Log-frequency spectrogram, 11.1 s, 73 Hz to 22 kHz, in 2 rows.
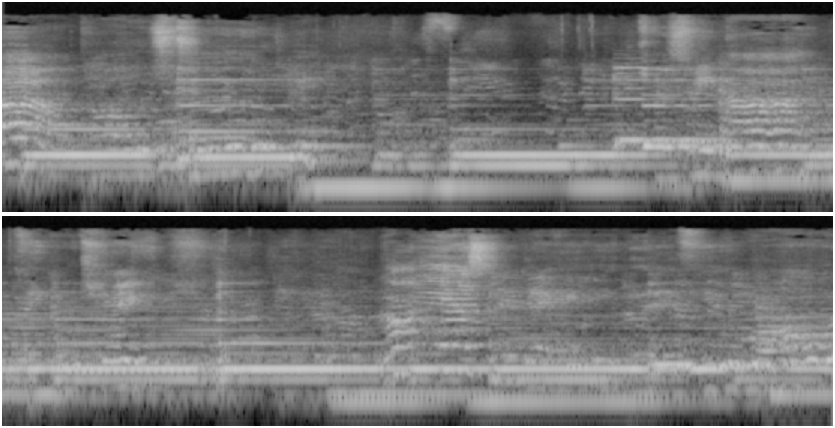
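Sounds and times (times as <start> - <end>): instrumental accompaniment: 0.0 - 11.0
man singing sustained notes: 0.0 - 11.0.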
